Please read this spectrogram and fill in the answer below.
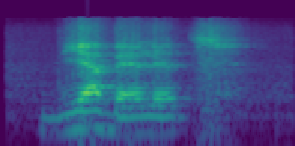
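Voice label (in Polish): "djabelec", Kurpie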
